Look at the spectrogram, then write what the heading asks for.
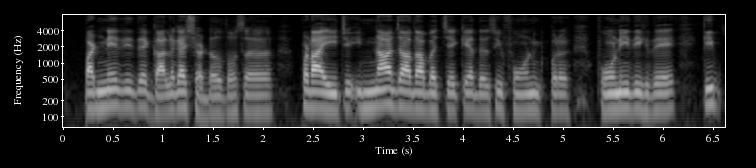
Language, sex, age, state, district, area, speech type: Dogri, male, 30-45, Jammu and Kashmir, Samba, rural, spontaneous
